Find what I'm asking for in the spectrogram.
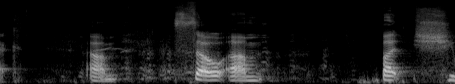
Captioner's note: audience laughing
